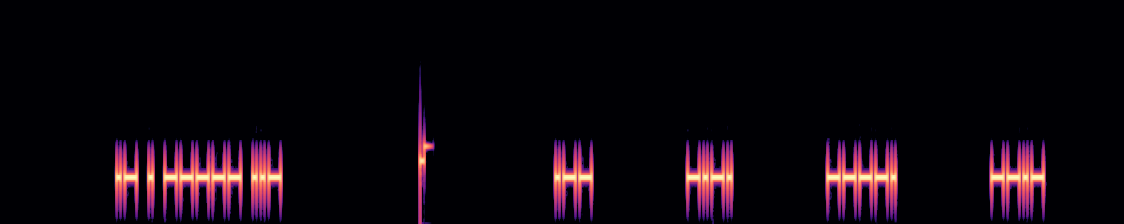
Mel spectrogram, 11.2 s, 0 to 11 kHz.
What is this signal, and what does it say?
Morse code, heard as a keyed tone, about 30 wpm, spaced as for 13 wpm, 700 Hz. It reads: AE0U WC9Q
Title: USA Call Signs - 4 Characters - 8x Character Spacing - 30wpm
